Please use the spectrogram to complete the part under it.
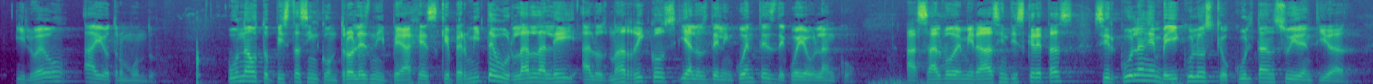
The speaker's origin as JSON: {"language": "Spanish", "country": "Guatemala", "said": "mi acento, porque yo soy de Guatemala"}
